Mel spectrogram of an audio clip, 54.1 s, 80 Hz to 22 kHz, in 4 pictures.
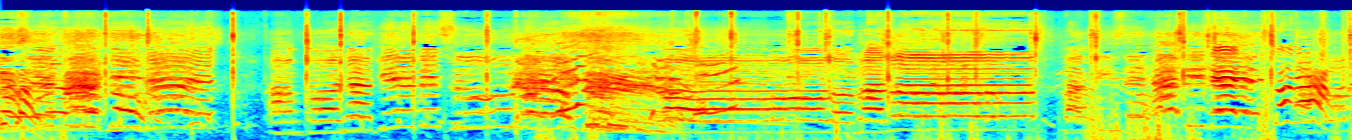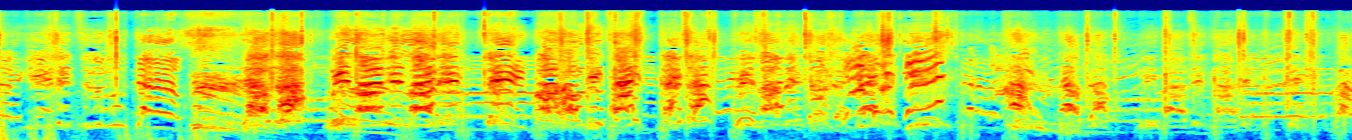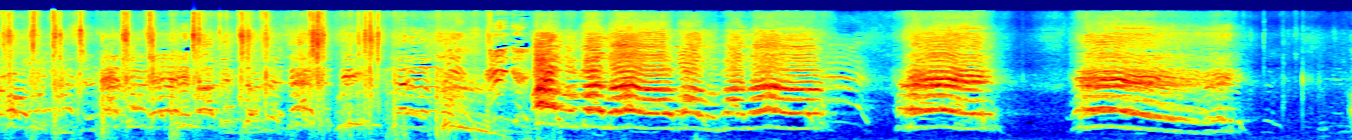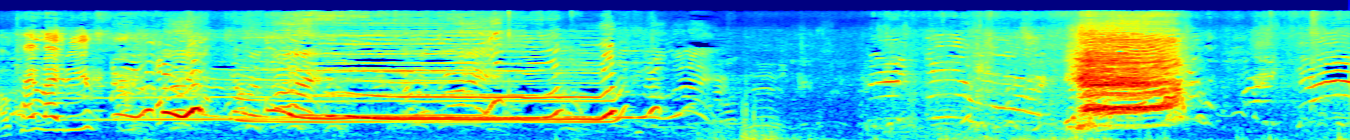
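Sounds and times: women calling and cheering: 16.0s - 28.8s, 40.5s - 47.6s
claps and stomps: 16.0s - 32.0s
women shouting: 40.7s - 47.5s.

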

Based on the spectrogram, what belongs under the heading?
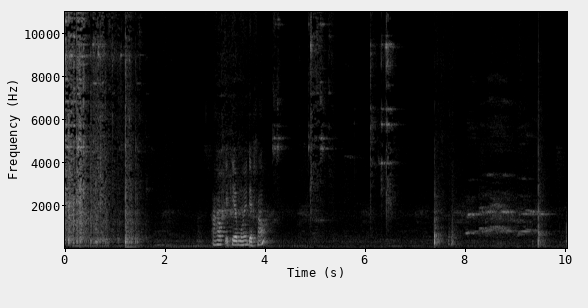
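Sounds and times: metal nozzles clinking on table: 4.1s - 6.8s.

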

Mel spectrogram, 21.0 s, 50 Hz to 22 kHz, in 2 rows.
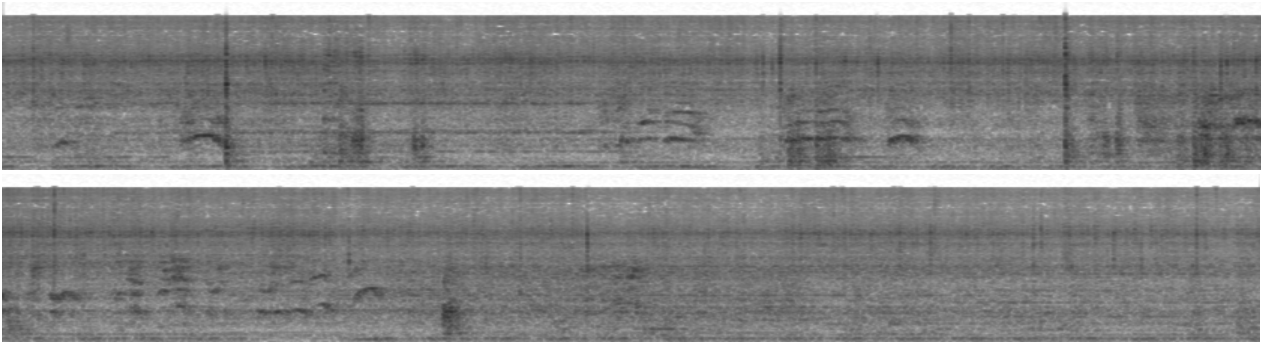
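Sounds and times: onions sizzling in oil: 0.0s - 20.9s
metal spatula scraping pan: 1.8s - 3.7s, 8.8s - 10.6s
spatula clacking on metal: 8.8s - 10.6s.

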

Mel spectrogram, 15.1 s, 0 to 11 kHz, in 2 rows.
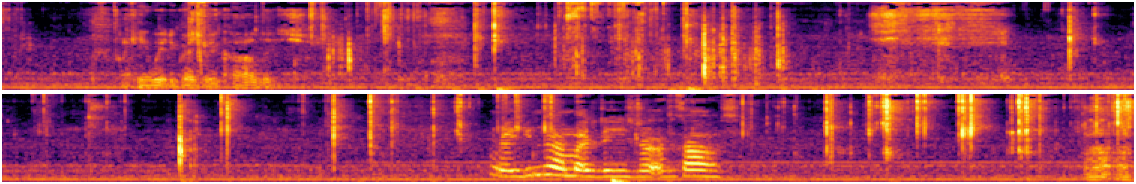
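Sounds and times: steady low hum: 0.0s - 15.0s
crab shells cracking: 7.0s - 11.3s, 12.4s - 15.0s.

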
